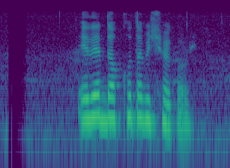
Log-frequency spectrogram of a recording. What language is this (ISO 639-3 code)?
ben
